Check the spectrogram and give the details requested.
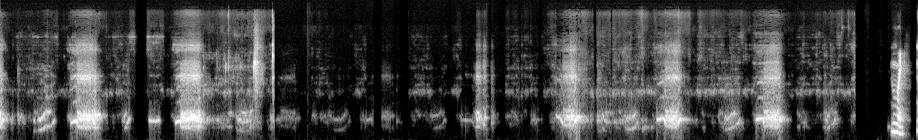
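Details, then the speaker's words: Child with croup who was quite ill: harsh, high-pitched crowing stridor on each breath in from a narrowed upper airway, with chest retractions and some paradoxical breathing; inspiratory stridor. "si efectivamente echaran tiene es traidor y tiene tirajes e incluso tiene un poco de respiración paradójica como es un niño que estaba bastante malito"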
